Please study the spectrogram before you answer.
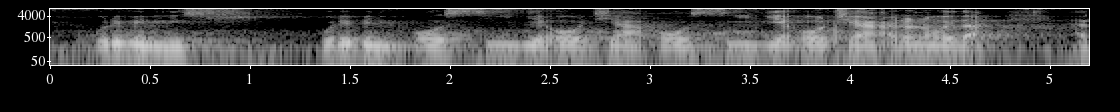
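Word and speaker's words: Osibye otya: It is O-S-I then B-Y-E. Osivye Otia. Good evening. Osivye Otia Nyabo. Osivye Otia Sebo. Are we together? So that is how you say good evening.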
